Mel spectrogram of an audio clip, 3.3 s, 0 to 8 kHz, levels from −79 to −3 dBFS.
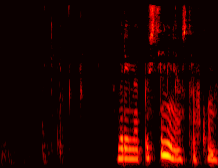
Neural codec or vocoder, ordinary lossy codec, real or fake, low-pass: none; MP3, 32 kbps; real; 7.2 kHz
